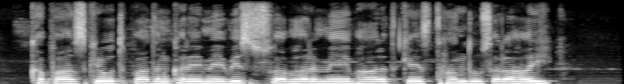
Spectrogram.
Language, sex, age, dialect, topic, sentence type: Magahi, male, 46-50, Central/Standard, agriculture, statement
